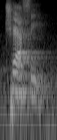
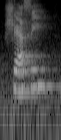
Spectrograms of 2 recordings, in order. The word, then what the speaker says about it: chassis: The one I gave you is chassis. The alternates are chassis and chassis.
